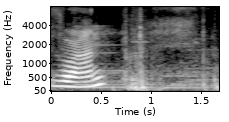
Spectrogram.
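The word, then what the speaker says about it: ворон: It means Raven and it's pronounced Voron.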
